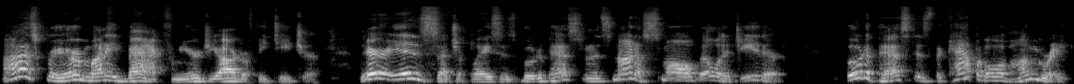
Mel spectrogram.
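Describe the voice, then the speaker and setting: A man's voice: fairly high pitch, very animated, moderate pace, gravelly. A man playing an indignant letter writer from a comic essay, emphatic and condescending.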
